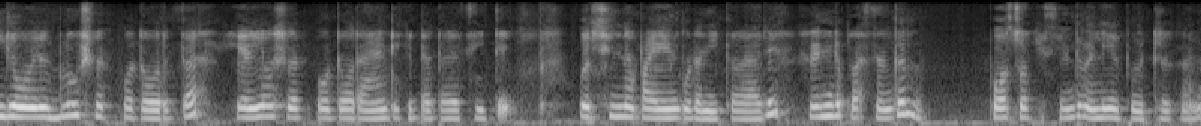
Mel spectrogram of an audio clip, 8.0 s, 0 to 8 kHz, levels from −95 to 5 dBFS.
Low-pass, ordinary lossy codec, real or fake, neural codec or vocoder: 7.2 kHz; none; fake; codec, 16 kHz, 2 kbps, FreqCodec, larger model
